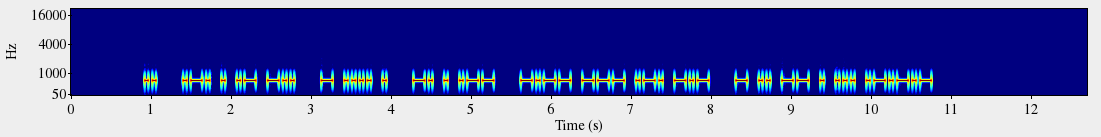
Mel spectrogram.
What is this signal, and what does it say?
Morse code, heard as a keyed tone, about 25 wpm, 700 Hz. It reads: I READ THE NEW YORK TIMES.
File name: practice / 25wpm / Sentences with 3-Word Phrases - 25wpm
